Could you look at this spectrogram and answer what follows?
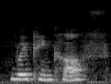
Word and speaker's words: whooping cough: doctor's and have my whooping cough it's not pronounced whooping it isn't it whooping but it's a silent W but I call it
